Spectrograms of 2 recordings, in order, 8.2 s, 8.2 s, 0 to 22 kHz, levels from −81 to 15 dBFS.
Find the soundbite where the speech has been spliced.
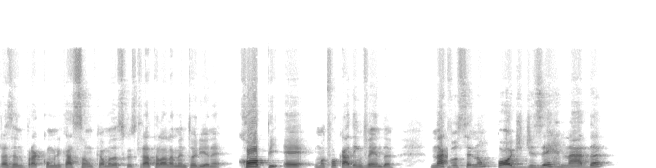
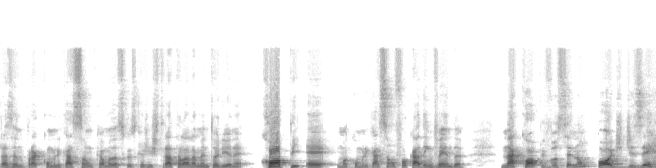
first; 3 cuts; at 1.7 s, 4.1 s, 5.6 s

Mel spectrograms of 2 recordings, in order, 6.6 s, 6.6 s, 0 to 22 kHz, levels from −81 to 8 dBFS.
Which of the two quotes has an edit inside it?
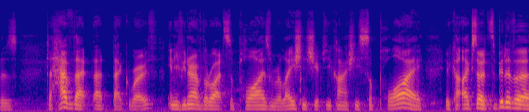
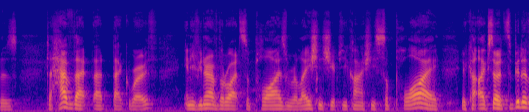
first; 1 cut; at 2.0 s

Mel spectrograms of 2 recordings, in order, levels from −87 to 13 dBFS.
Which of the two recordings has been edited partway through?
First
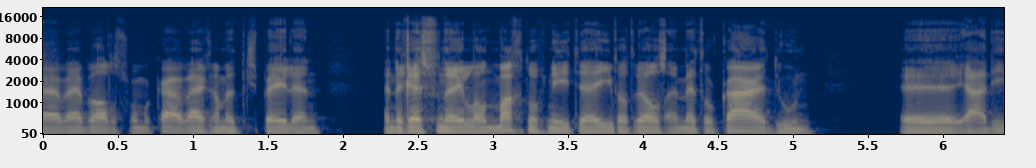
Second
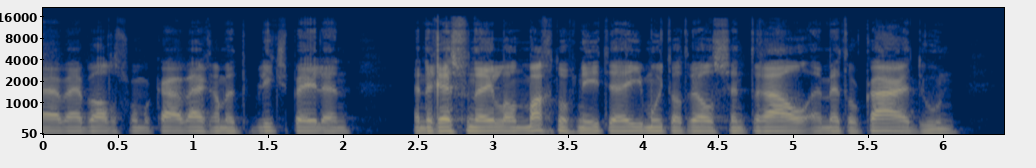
first; 3 cuts; at 1.4 s, 3.8 s, 4.1 s

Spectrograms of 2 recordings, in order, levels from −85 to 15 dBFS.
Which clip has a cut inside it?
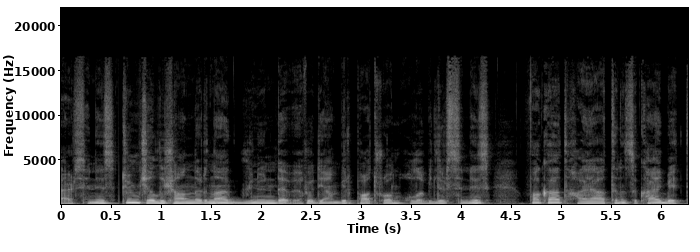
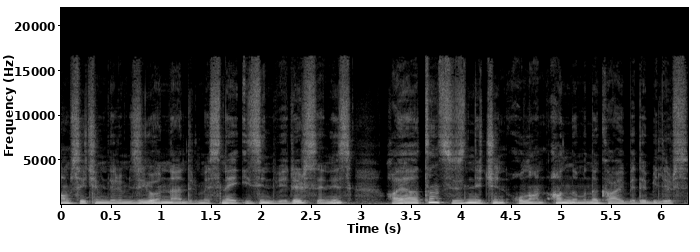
first; 1 cut; at 2.4 s

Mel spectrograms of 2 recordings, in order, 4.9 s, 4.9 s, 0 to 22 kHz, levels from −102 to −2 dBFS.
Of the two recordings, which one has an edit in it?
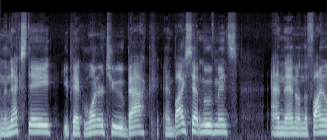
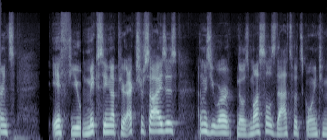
second; 3 cuts; at 1.2 s, 3.0 s, 3.6 s

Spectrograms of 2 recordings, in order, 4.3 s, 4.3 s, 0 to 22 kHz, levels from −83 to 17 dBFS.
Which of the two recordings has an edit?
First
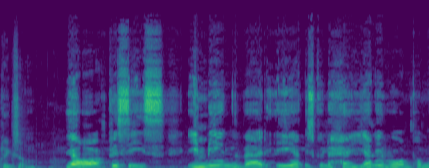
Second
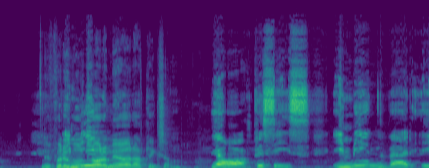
first; 1 cut; at 3.0 s

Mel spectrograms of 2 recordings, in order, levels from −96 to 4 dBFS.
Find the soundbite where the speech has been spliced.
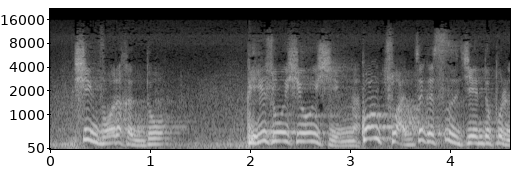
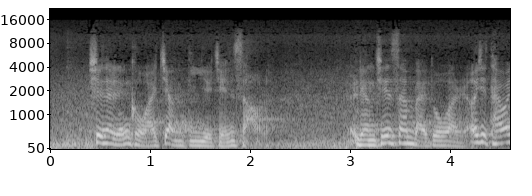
first; 1 cut; at 3.1 s

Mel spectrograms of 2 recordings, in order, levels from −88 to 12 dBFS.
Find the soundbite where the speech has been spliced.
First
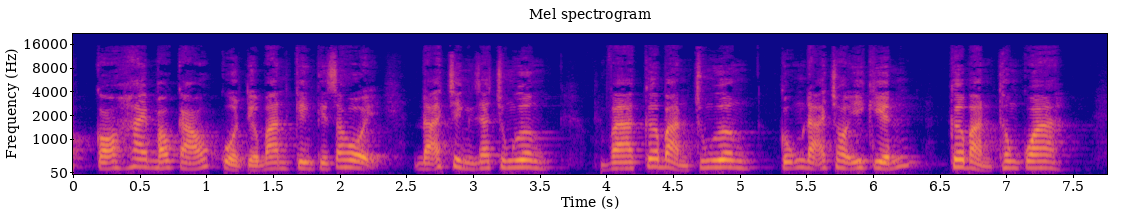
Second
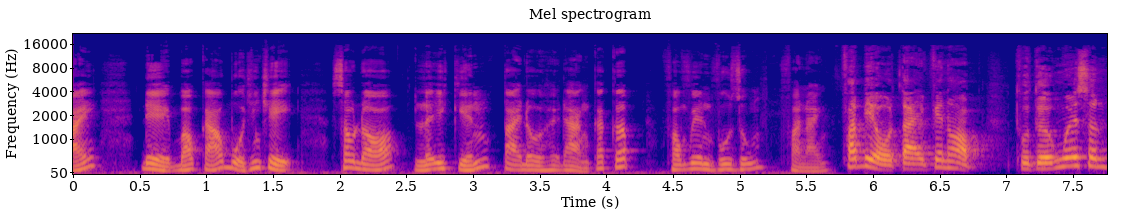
second; 2 cuts; at 4.3 s, 5.7 s

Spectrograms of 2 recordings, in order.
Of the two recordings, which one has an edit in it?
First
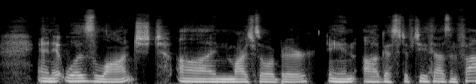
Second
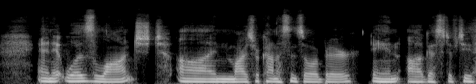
first; 1 cut; at 2.5 s

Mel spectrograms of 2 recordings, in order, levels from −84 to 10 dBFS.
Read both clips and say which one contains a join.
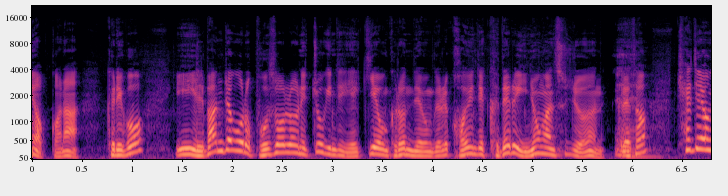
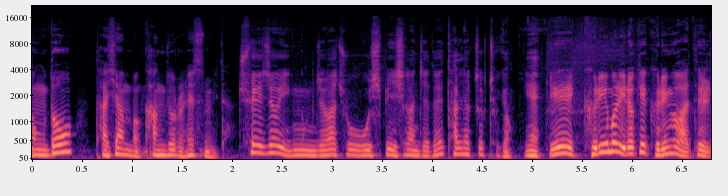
second; 1 cut; at 5.1 s

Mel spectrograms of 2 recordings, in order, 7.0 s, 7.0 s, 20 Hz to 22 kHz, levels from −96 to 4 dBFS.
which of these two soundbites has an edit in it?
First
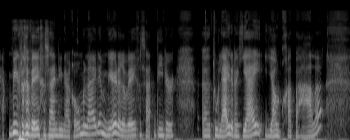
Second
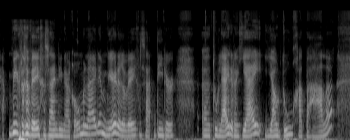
first; 1 cut; at 5.6 s

